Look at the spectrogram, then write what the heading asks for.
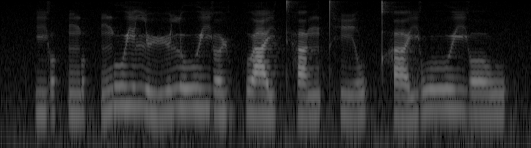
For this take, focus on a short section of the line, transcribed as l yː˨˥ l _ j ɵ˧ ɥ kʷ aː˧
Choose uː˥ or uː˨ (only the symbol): uː˥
